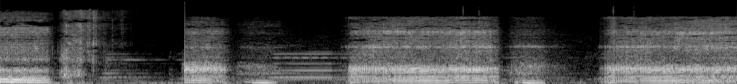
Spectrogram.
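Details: Loud, rough, rattling snores recurring with quieter pauses between them, over background music; snoring.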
